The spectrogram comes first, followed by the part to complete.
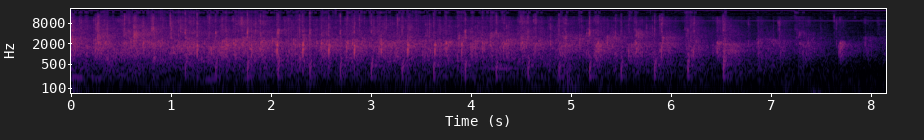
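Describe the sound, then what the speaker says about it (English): Applause from a student audience at the close of the 2014 ASCSU live presidential debate, steady scattered clapping carried at moderate level throughout with individual sharp claps standing out, fading slightly near the end. "The audience may clap if they so please."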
